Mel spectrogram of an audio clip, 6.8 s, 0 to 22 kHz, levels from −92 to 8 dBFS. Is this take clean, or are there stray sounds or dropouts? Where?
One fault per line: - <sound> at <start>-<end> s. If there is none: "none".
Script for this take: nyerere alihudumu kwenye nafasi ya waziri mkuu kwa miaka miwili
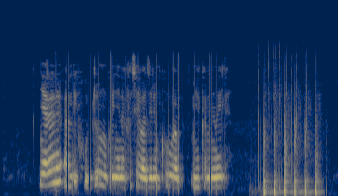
- thud at 5.0-6.5 s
